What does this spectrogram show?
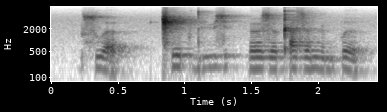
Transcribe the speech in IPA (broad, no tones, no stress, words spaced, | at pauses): sʷɐ | ǁʰepʊd̪yːz | œz œkʼaz œnɳœn pə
